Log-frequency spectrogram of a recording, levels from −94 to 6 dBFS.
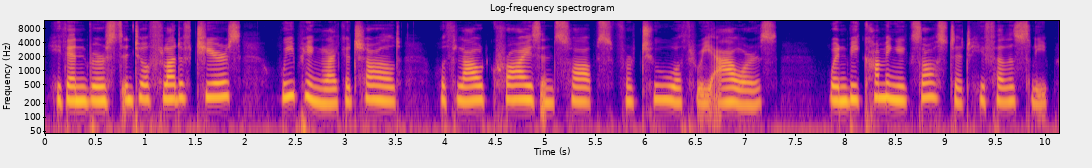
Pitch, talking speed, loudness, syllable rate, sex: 230 Hz, 165 wpm, -18 LUFS, 4.0 syllables/s, female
